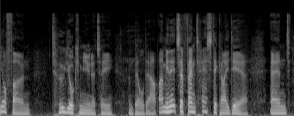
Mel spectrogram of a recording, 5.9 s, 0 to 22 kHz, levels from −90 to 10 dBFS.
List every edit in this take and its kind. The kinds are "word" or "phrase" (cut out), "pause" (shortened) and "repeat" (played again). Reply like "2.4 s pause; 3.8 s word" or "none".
none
